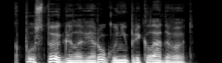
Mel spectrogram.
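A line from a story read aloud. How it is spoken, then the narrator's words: Grumbled. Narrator (Russian): Проворчал я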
